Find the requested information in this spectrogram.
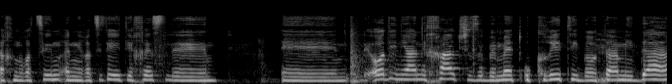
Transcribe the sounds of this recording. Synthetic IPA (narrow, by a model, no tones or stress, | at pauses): aχnuʁat͡sinuʔaniʁat͡sit̪ileitjaχe̞sle̞ | ele̞ʔo̞dinjaneχadʃeze̞be̞ːme̞tukʁitibe̞o̞tamida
